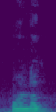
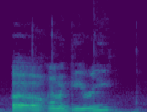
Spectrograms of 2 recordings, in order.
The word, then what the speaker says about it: onigiri: Then this is for the rice balls for the onigami. I'm gonna figure out how to say it, y'all. But onigiri. Anyway, so you pretty much,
